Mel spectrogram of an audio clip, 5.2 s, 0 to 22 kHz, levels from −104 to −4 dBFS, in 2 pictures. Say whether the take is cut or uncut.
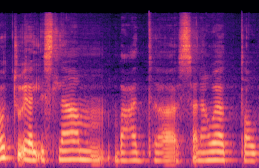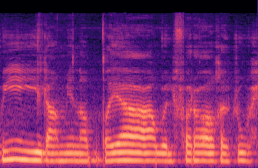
uncut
